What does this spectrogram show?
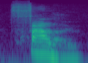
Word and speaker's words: phthalo: Fallow, blue, or fallow. Apparently it's just fallow. Then that makes the T and H completely worthless.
